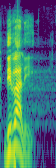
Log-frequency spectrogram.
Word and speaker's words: Diwali: And the V and the W, if I want to really say it the way I try to say it correctly, Diwali. The W and the V kind of come together, but it is not Diwali.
